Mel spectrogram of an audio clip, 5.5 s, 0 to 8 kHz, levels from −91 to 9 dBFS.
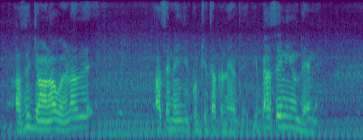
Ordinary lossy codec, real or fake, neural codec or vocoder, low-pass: none; real; none; none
